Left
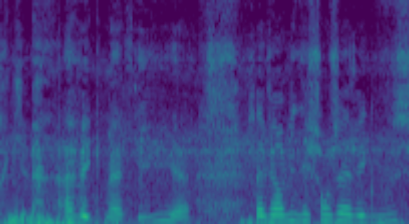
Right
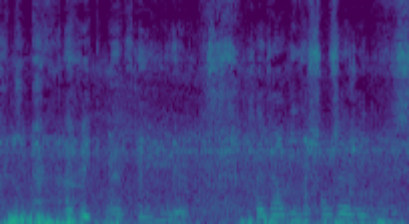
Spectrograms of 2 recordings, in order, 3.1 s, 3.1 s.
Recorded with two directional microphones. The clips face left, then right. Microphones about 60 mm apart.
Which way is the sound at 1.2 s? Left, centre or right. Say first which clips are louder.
Left 8 dB; left.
